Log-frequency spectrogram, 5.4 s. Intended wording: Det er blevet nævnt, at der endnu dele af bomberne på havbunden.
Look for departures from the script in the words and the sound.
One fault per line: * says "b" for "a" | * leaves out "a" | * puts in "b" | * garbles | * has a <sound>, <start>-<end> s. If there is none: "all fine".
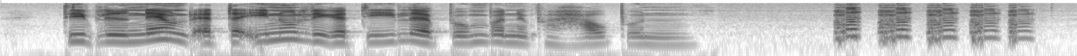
* puts in "ligger"
* has a laugh, 4.2-5.2 s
